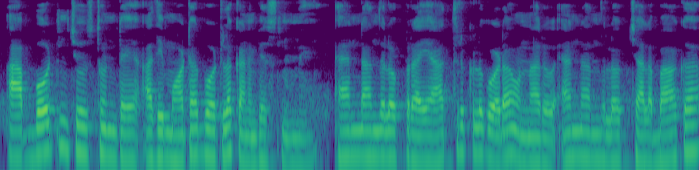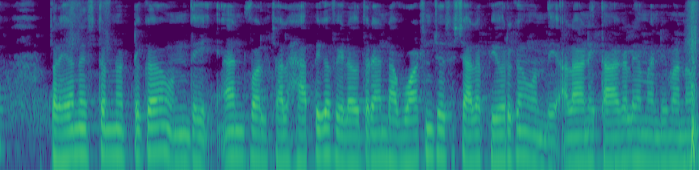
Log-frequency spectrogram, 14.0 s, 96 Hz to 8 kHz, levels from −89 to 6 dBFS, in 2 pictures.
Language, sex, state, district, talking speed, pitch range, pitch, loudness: Telugu, male, Andhra Pradesh, Visakhapatnam, 170 wpm, 120-135 Hz, 125 Hz, -26 LUFS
